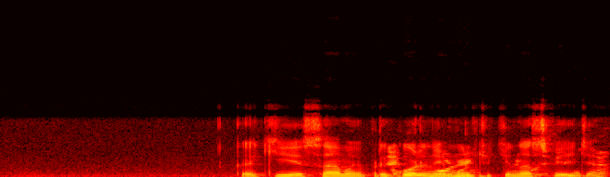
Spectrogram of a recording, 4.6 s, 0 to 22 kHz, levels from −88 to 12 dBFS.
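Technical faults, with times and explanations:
2.85–2.94 s, 3.52–3.62 s, 3.82–3.94 s and 4.15–4.49 s: speech suppressed in double talk. The speech dips in level in four brief patches. The deepest drops are about 10, 15, 20 and 5 dB in turn. The third dip is the hardest. The likely cause is the echo canceller hearing the far side at the same moment. It could not tell this talker from the returning echo, so it pulled both down.
3.55–3.61 s and 4.30–4.37 s: echo leak. A faint delayed copy of the speech slips through, trailing the original by 358 ms. The first scrap sits about 25 dB below the speech. The second is louder, about 15 dB below. Both are short. This is likely a loudspeaker on the far end whose echo canceller missed part of what its microphone caught, so that remnant was sent back.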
